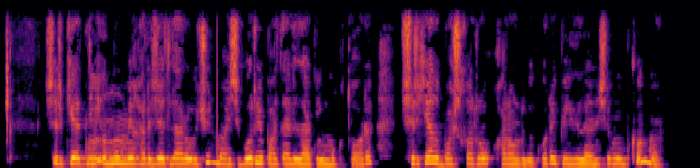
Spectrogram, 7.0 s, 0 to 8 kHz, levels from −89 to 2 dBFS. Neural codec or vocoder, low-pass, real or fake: none; 7.2 kHz; real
